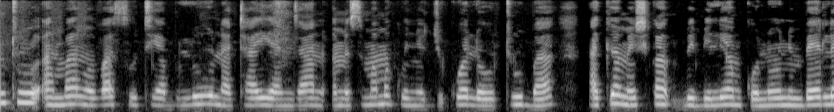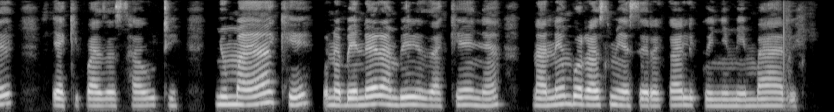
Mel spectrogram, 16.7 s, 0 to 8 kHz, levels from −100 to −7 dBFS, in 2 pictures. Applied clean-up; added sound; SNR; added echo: none; none; none; none.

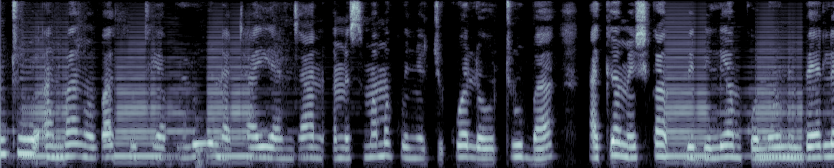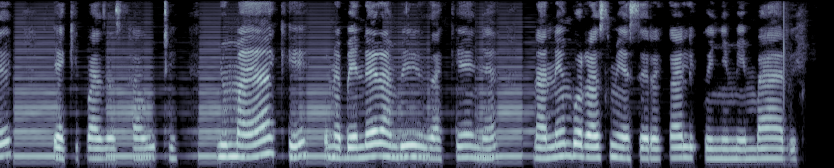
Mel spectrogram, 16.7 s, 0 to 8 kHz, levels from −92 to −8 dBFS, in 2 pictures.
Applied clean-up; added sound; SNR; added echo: neural mask model RNNoise.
